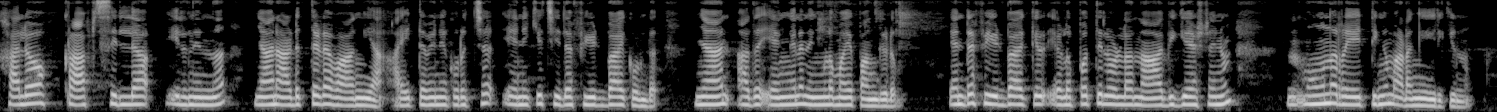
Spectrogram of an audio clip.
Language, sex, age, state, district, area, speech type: Malayalam, female, 30-45, Kerala, Idukki, rural, read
